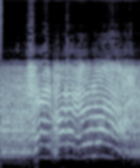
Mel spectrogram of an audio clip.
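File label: Russian bomb success mood med, speech; War Thunder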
